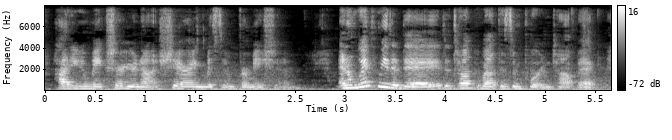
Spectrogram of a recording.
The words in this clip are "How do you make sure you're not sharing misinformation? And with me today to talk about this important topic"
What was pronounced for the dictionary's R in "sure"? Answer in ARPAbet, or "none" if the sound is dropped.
R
